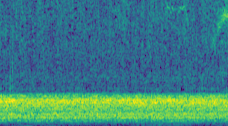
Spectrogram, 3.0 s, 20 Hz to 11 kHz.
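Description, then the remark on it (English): Steady hiss of ham radio receiver static with electronic interference, probably from power supplies and electronics running in Studio 7, a constant band-limited noise filling the midrange, no voices, faint high whistles drifting near the end. “probably from power supplies and all the electronics we have running here”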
